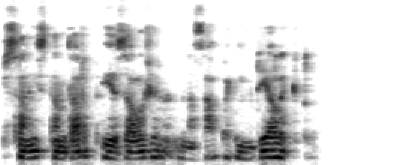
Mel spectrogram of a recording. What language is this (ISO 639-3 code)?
ces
